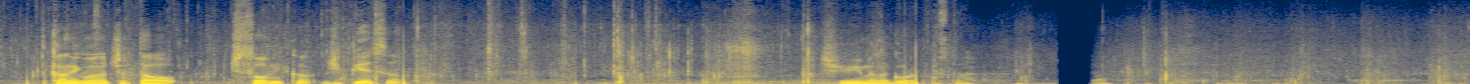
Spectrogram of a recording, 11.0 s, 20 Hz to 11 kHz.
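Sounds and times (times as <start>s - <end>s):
footsteps on muddy trail: 0.0s - 11.0s.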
